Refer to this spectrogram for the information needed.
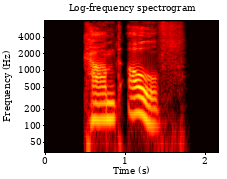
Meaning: second-person plural preterite of aufkommen
- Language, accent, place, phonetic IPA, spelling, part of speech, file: German, Germany, Berlin, [kaːmt ˈaʊ̯f], kamt auf, verb, De-kamt auf.ogg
